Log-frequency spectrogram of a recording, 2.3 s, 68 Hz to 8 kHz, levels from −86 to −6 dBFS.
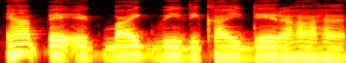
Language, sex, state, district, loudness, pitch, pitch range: Hindi, male, Jharkhand, Garhwa, -16 LUFS, 120 Hz, 115-125 Hz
